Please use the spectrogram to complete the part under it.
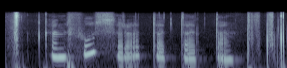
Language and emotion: Russian, neutral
